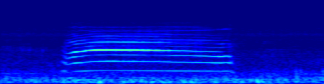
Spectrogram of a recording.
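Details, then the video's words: One drawn-out, even meow from a cat in a bamboo tree looking for food, lasting about a second and a quarter with a rich harmonic tone and slight fall at the end, over faint low background noise. "The sound of a cat meowing in a bamboo tree, calling"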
